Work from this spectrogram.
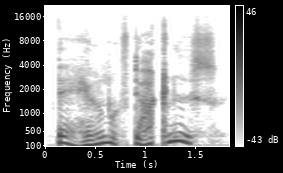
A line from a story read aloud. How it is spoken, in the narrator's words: Grover gasped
